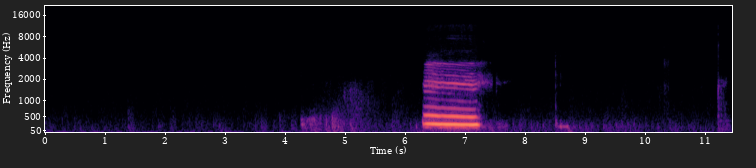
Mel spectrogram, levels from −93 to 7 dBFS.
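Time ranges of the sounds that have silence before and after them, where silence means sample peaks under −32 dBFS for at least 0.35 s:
0:06.30–0:07.25

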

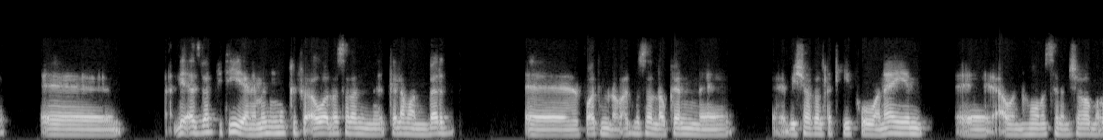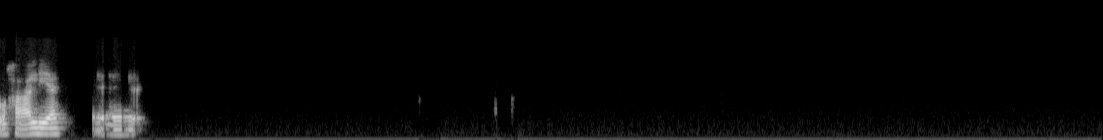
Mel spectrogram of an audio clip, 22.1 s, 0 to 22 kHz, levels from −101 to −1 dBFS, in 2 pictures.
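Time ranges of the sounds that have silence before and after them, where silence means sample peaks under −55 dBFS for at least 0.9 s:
0:15.99–0:16.16

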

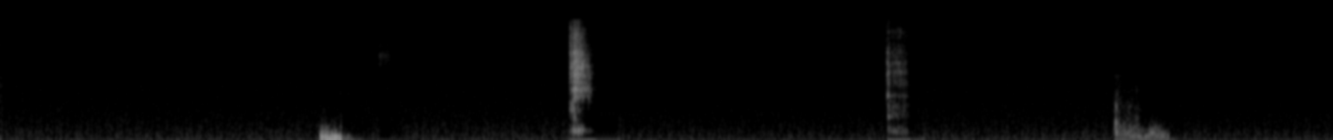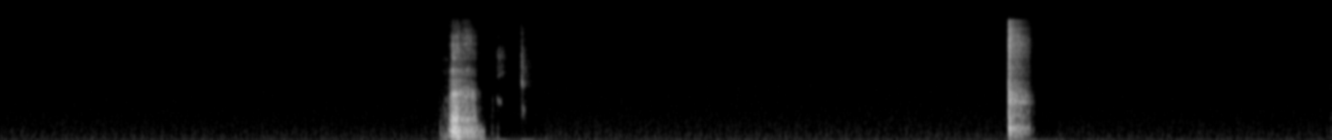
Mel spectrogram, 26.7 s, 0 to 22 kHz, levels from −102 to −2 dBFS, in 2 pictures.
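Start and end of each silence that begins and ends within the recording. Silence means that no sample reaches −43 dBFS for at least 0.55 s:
0:03.39–0:05.70
0:05.83–0:17.82
0:18.54–0:23.41

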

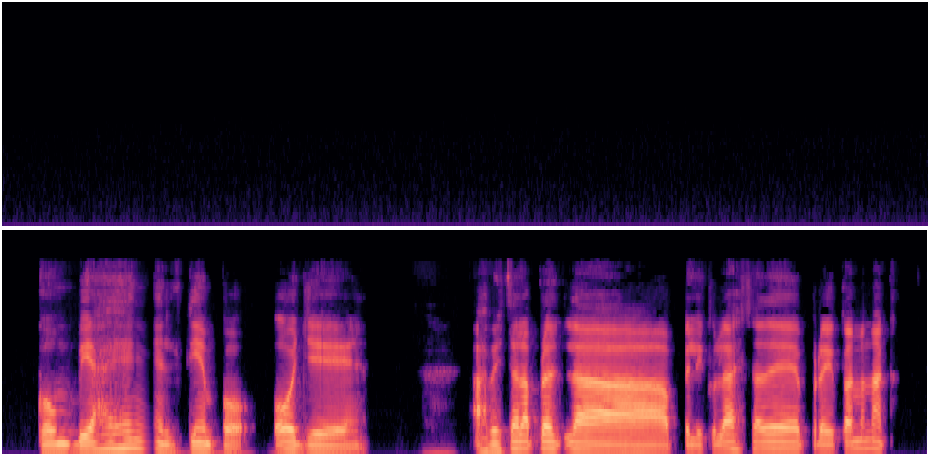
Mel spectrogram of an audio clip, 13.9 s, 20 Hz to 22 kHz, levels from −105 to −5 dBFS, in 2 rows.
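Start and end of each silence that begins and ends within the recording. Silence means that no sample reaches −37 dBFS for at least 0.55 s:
0:09.65–0:10.48

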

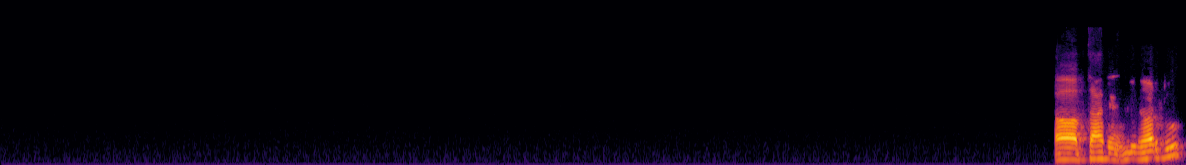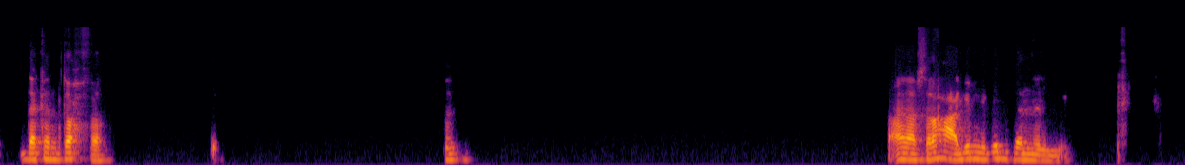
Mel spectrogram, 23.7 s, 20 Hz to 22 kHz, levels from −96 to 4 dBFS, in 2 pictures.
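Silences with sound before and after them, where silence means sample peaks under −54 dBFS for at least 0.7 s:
0:12.98–0:13.97
0:14.08–0:16.31
0:16.56–0:20.74

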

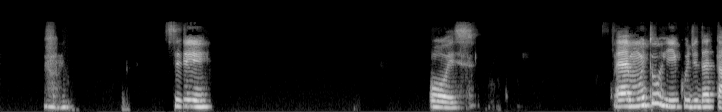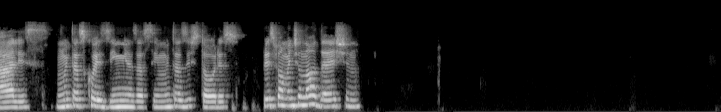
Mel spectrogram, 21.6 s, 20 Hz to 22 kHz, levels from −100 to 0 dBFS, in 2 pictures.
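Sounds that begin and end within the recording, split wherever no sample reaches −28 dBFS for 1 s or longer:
0:02.59–0:03.11
0:06.46–0:07.04
0:09.21–0:16.21

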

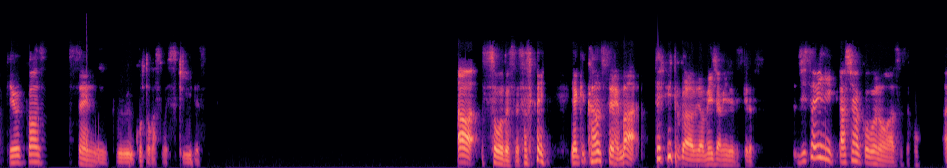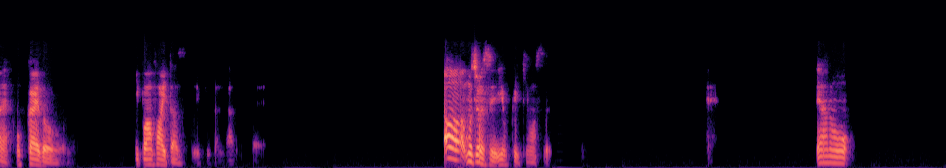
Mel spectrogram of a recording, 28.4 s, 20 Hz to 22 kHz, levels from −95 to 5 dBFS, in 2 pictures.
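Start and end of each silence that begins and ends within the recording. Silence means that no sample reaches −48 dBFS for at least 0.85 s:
0:03.04–0:06.87
0:15.24–0:16.25
0:18.11–0:20.87
0:22.47–0:24.81
0:24.95–0:26.46

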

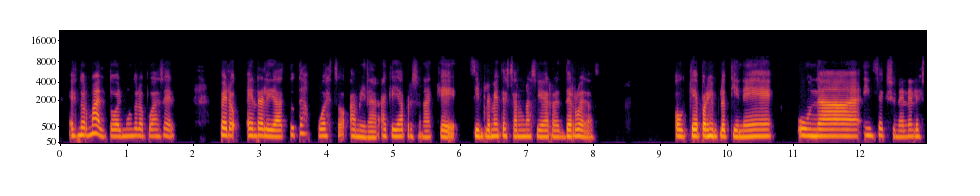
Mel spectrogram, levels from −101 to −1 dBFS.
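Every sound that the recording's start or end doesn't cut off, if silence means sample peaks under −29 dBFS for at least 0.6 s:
0:02.43–0:07.98

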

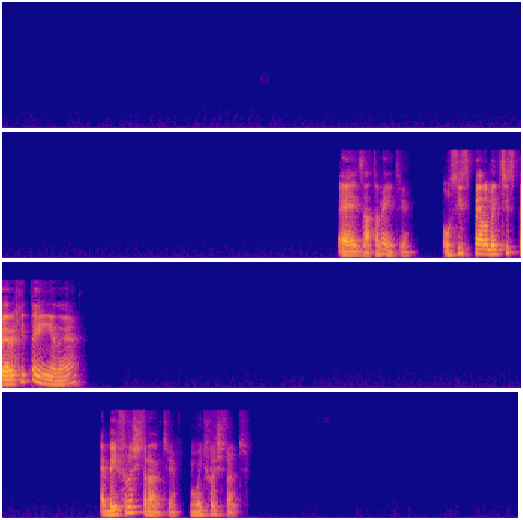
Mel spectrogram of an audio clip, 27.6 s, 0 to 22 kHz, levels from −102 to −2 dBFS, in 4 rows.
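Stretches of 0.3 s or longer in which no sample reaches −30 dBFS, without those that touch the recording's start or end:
0:12.31–0:12.80
0:14.81–0:22.07

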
